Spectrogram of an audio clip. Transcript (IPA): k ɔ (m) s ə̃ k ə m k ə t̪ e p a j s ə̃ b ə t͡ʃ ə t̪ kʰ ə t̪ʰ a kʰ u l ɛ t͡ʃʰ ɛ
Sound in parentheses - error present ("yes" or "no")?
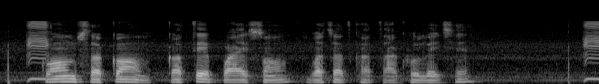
no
